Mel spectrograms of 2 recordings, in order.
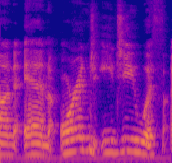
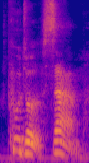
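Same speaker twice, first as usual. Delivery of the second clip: bad put-on French accent. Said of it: "your bad French accent".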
